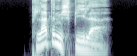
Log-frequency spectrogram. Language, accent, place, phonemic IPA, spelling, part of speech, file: German, Germany, Berlin, /ˈplatn̩ˌʃpiːlɐ/, Plattenspieler, noun, De-Plattenspieler.ogg
- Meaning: record player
